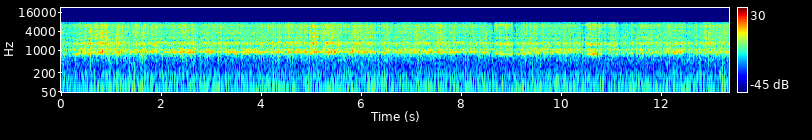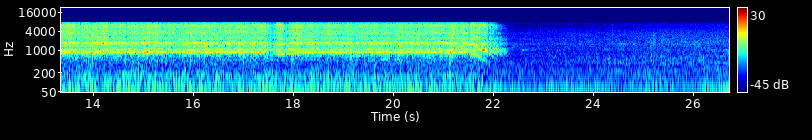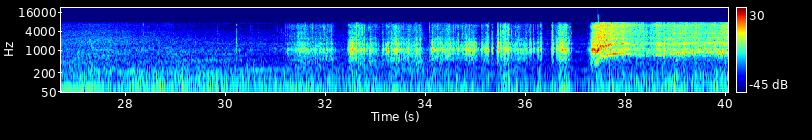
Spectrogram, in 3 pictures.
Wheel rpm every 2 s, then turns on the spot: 230, 230, 230, 230, 230, 230, 230, 230, 230, 230, 180, 0, 0, 0, 0, 10, 20, 20, 60, 210.
30-36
